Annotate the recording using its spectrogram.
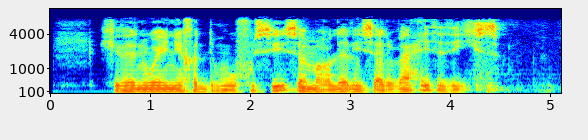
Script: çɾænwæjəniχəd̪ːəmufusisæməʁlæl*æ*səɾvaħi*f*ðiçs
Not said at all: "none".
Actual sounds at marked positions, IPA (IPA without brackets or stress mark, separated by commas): i, θ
